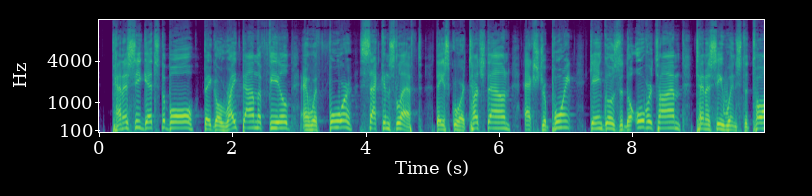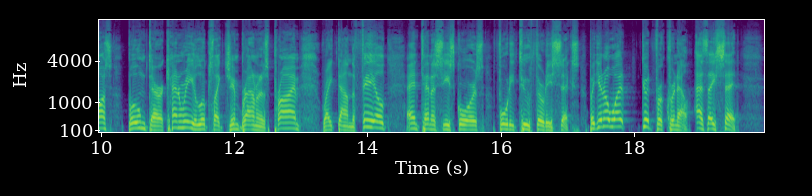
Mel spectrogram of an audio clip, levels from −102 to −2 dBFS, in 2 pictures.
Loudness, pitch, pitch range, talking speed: -21 LUFS, 170 Hz, 145-195 Hz, 180 wpm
